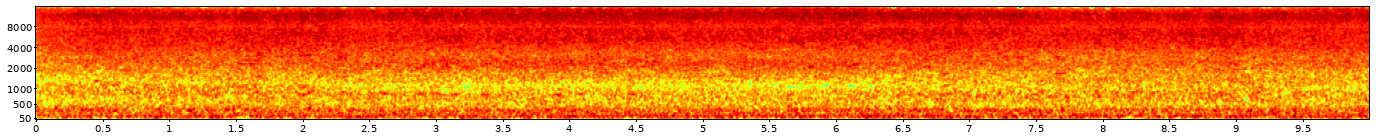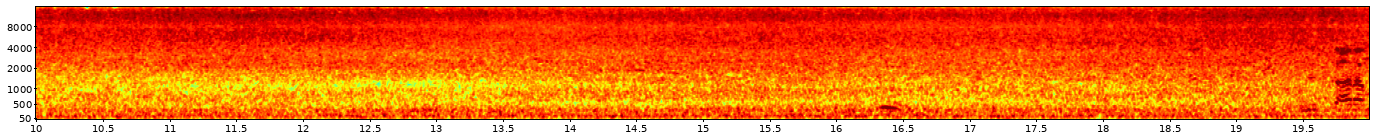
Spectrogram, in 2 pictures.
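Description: Cold lahar: a mudflow of thick, muddy water carrying stones, rushing steadily down the river channel.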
